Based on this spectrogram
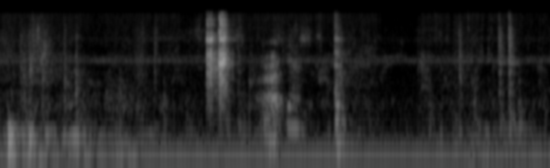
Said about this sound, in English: I was going to give a taste. Yeah, let's do a taste, do a clink.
